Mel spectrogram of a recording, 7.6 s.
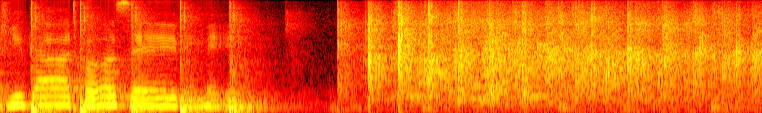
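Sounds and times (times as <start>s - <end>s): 
speech: 0.2s - 2.5s
audience hand clapping: 3.4s - 7.6s.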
